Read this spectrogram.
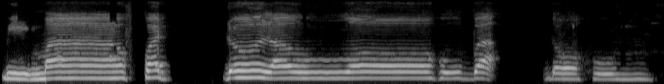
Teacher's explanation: Lam di lafaz Allahnya karena didahului fathah dia tebal.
